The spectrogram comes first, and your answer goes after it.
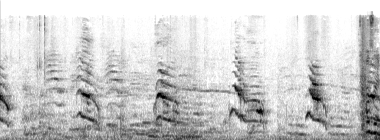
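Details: Starving young kitten found beneath apartment blocks, wailing as it eats wet food for the first time; five or six falling, strained meows spaced over several seconds, with a woman speaking Turkish softly in a small room.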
